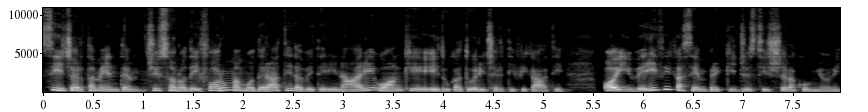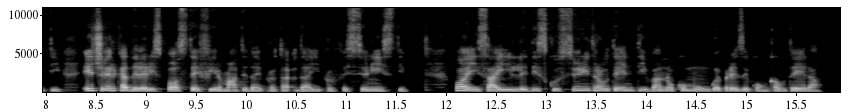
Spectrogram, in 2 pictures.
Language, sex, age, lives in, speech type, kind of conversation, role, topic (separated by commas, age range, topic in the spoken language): Italian, female, 20-24, Italy, read, expert-assistant, expert, Quali strategie posso usare per trovare informazioni veramente affidabili e aggiornate sulla salute degli animali domestici online?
